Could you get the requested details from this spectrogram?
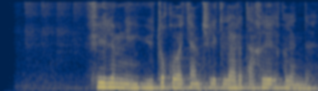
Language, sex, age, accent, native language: Uzbek, male, 18-24, Farg'ona, Uzbek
